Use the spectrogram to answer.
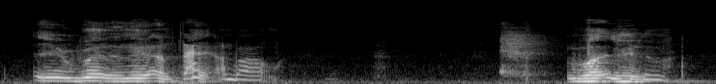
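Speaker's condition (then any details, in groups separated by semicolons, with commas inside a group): Cerebral palsy; uses wheelchair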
